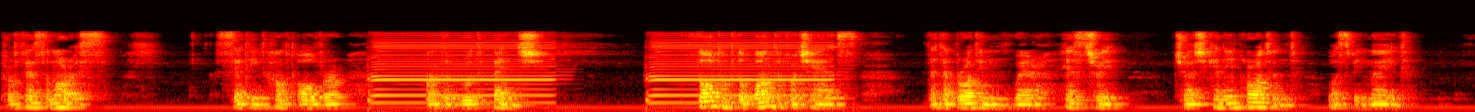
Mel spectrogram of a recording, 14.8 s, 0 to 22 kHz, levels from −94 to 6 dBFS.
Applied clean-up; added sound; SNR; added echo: none; Harmonica; 2 dB; reverberation time 0.6 s.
